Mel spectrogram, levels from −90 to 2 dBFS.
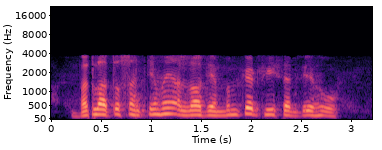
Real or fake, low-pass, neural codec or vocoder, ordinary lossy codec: fake; 3.6 kHz; codec, 16 kHz, 0.8 kbps, ZipCodec; AAC, 24 kbps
